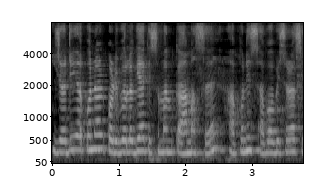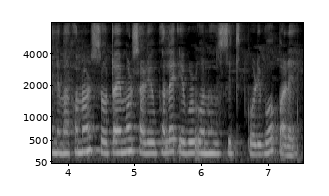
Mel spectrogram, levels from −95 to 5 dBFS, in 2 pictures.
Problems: constant background noise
